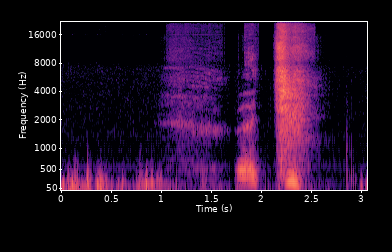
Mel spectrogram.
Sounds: Sneeze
